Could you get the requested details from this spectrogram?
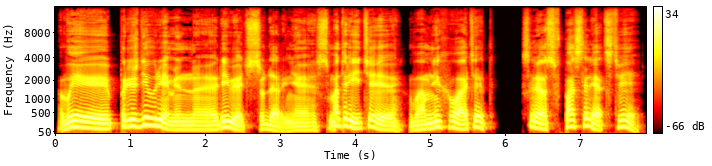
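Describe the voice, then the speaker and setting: A man's voice: on the low side, big pitch swings, slow pace, pitched above the performer's own voice, heavily acted. A man voicing a cold, contemptuous young officer who speaks in curt commands with sneering politeness.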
